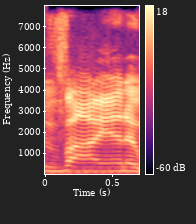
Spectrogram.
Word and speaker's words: Vienna: but look at there they even got the pronunciation in the uh location tag it is Vienna it's not no relation to the sausage though it has nothing to do with sausages but uh anyway Vienna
